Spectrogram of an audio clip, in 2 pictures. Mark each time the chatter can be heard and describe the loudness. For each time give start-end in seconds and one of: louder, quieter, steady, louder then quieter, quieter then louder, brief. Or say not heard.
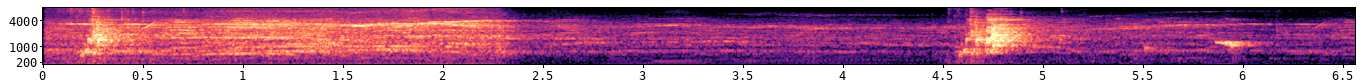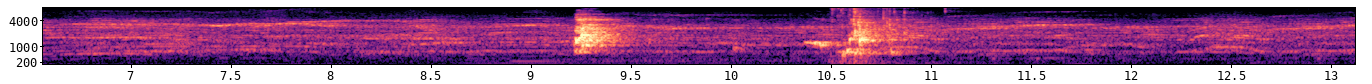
0.0-13.0 quieter.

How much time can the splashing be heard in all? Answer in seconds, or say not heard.
2 s.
